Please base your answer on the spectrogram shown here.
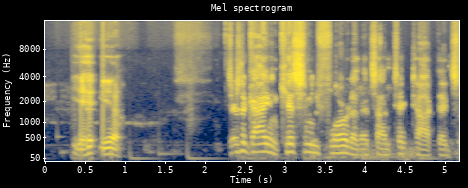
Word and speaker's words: Kissimmee: It's pronounced Kissimmee, right? Kissimmee. Kissimmee.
